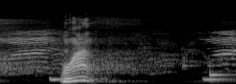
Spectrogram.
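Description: A man's exaggerated character voice, a wayang golek dalang voicing a puppet, comes through a sound system: one loud call about half a second in that rises and falls in pitch, then fades away.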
